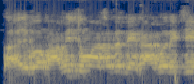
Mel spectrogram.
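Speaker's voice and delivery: ordinary delivery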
